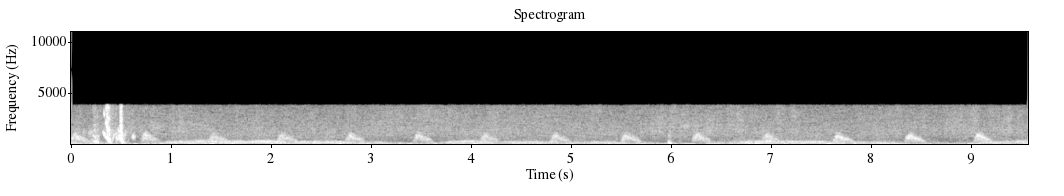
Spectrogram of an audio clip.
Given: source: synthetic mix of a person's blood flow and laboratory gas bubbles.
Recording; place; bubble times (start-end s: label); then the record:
Doppler ultrasound of blood flow; subclavian vein
0.03-0.66 s: bubbles
From the record:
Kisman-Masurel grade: 213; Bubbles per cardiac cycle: several, 3 to 8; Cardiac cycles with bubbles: 1 to 10%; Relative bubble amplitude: loud (0.450 to 0.775); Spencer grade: 1 (occasional bubble signal discernible with the cardiac motion signal, with majority of cardiac periods free of bubbles); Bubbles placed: anywhere in the cardiac cycle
